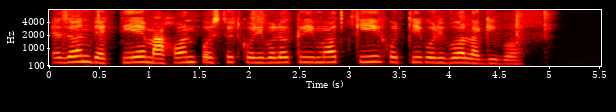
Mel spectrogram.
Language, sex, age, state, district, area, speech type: Assamese, female, 30-45, Assam, Darrang, rural, read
